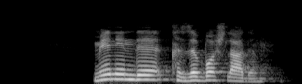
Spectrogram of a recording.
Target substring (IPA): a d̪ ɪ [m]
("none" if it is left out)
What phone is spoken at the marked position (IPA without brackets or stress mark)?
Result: m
